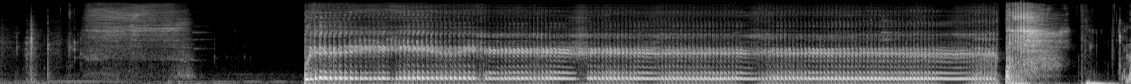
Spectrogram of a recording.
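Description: A loud, harsh, buzzing mobile phone alert tone blares for about seven seconds, distorted and droning with a steady rhythmic pulse, starting and cutting off abruptly against quiet background noise.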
